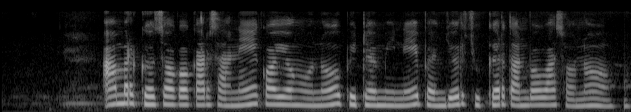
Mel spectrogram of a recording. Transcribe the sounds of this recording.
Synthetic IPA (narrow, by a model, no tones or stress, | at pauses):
ʔamərɡ̥ɔ̤sɔkɔkarsanekɔjɔŋonob̥e̤d̪̥ä̤mineb̥ä̤ɲd͡ʒʊrd̥ʒ̥ṳɡ̥a̤rt̪anpɔwasɔnɔ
